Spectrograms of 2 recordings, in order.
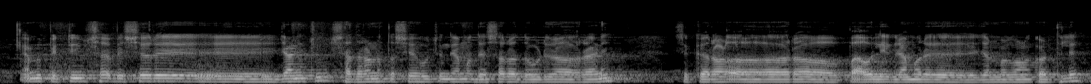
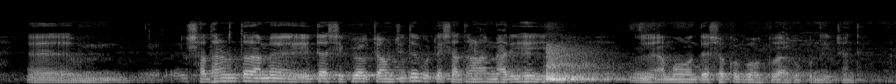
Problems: constant background noise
